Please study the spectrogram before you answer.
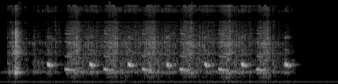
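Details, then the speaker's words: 1950s Gebr. Kuner cuckoo clock with a modified Regula 1 movement and a couple that spins while cuckooing: crisp regular paired clicks, two to three a second, as the figures rotate. The figure is not hitting the post; the cause is unknown. "You hear that noise? It's not her. She's not hitting this post."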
